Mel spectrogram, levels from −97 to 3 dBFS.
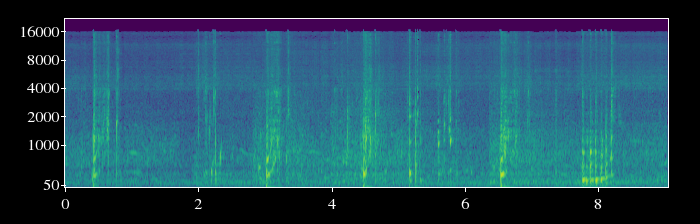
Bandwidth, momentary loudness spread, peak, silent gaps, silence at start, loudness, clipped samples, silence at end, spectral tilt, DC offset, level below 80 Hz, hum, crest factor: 17 kHz; 19 LU; -2 dBFS; none; 0 s; -23 LUFS; under 0.1%; 0 s; -5 dB/octave; under 0.1%; -44 dBFS; none; 22 dB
